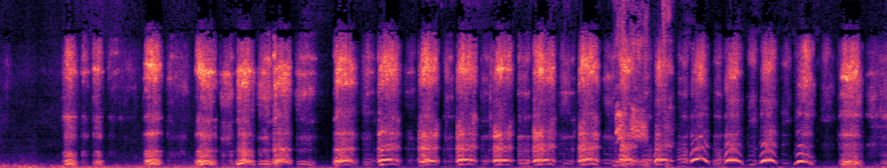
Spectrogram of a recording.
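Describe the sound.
A person at the steering wheel of a car imitates a gorilla with a long run of rapid, rhythmic huffing grunts and panting hoots, loud, over a steady low rumble of the car.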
